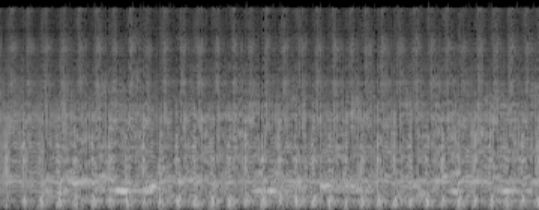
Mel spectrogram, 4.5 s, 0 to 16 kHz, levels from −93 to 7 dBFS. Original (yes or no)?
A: no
